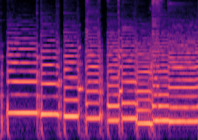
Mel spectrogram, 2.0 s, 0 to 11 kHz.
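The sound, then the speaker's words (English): Electric guitar plays a quick descending run of sustained, harmonically rich notes with a light reverb tail, fairly loud with no talking; played through a Chase Bliss Mood pedal and a harmonizer into a Kemper modeling a Soldano SLO 100 amp. “There's just a little reverb.”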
